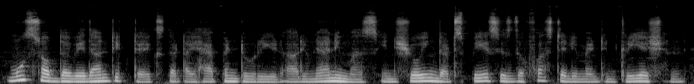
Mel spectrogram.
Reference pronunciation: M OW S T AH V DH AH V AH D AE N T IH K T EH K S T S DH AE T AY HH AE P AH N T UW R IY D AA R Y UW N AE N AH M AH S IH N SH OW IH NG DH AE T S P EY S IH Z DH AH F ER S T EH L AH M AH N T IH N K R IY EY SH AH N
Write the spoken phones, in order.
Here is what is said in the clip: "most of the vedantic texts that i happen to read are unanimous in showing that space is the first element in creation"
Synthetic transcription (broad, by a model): M OW S T AH V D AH V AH D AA N T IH K T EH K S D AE T AY HH AE P AH N T UW R IY D AA R Y UW N AE N AH M AH S IH N SH OW IH NG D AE T S P EY S IH Z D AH F ER S T EH L AH M AH N T IH N K R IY EY SH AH N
